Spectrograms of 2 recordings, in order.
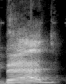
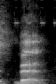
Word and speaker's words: bed: Do we say bad? Bad? Some people say bad. It's a nice bed, Firko. Nice bed. No, it's bed.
